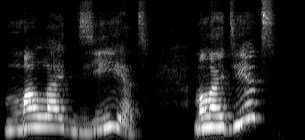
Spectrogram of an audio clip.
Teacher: Both o's will be pronounced as a.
